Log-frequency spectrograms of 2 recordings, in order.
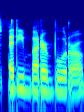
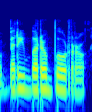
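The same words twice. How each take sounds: First: Quietly repeating "Betty Butter Burro", tongue in rolling position; soft drill. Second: Quietly repeating "Betty Butter Burro" once more; soft drill. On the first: Teacher quietly drilling a tongue twister for learners. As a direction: murmur it softly as practice. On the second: Teacher softly repeating the drill, a bit quicker. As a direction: say it softly, tongue ready to roll. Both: Shown as a demonstration. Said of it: "Say it faster and faster".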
